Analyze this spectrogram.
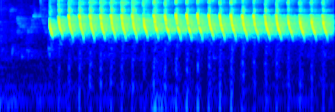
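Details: Ciblek kristal, the bar-winged prinia, singing in ngebren style as a lure to stir other prinias: after a brief hush, a fast, even trill of high, clipped chips that runs unbroken to the end.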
